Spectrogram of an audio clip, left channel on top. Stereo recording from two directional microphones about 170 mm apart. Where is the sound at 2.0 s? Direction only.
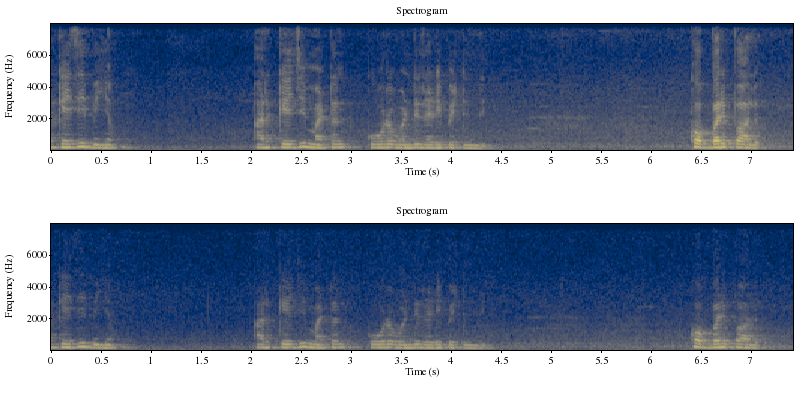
80° left.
